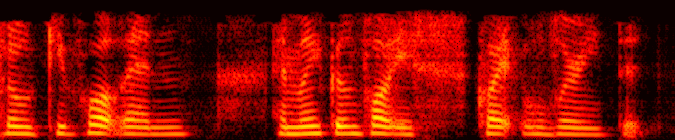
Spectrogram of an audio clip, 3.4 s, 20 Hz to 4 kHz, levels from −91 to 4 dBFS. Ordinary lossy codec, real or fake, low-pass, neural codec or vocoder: MP3, 32 kbps; fake; 3.6 kHz; codec, 16 kHz, 1 kbps, X-Codec, HuBERT features, trained on LibriSpeech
